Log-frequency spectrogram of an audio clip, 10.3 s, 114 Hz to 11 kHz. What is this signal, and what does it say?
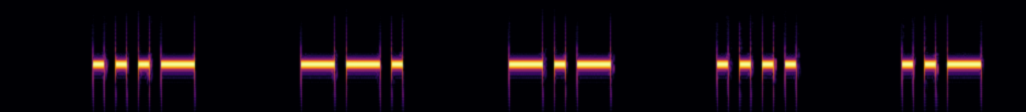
Morse code, heard as a keyed tone, about 10 wpm, spaced as for 6 wpm, 800 Hz. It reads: VGKHU
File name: LEZIONI / 8 YJ45 / 8 YJ ws 10wpm 4043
